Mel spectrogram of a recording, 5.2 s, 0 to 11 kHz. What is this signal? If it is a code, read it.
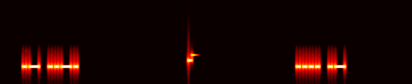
Morse code, heard as a keyed tone, about 30 wpm, 700 Hz. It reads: AF HA
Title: Top Two Letter Combinations in Words 30wpm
